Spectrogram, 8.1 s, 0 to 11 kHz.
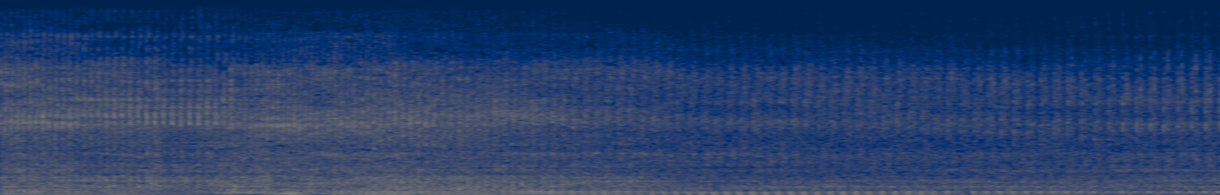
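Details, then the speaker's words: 2014 Yamaha Jupiter MX carburetor motorcycle at idle: a rough, quick metallic ticking from the top end, about four a second. Mechanic suspects worn cylinder-head parts such as the rocker arm, not confirmed. "Nah jadi masih kuat di daerah atas nih teman-teman, di bagian mesin atas. Kalau ini kan namanya block share, ini blockheadnya."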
